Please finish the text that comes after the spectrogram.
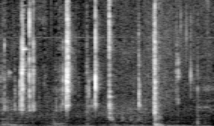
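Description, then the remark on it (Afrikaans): A pistol is tucked into a car's glove compartment: a quiet series of sharp metallic clicks and small clattering knocks spread irregularly over a few seconds, with no voices. “Ek bere die pistool in die paneelkussie.”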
